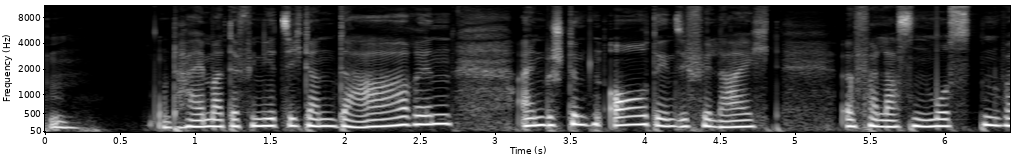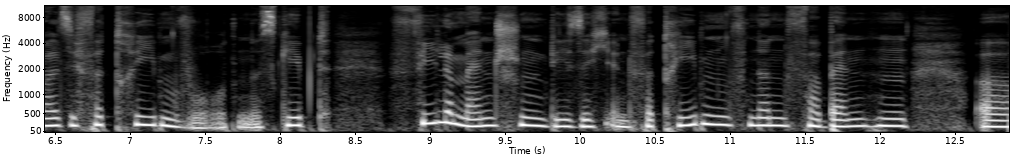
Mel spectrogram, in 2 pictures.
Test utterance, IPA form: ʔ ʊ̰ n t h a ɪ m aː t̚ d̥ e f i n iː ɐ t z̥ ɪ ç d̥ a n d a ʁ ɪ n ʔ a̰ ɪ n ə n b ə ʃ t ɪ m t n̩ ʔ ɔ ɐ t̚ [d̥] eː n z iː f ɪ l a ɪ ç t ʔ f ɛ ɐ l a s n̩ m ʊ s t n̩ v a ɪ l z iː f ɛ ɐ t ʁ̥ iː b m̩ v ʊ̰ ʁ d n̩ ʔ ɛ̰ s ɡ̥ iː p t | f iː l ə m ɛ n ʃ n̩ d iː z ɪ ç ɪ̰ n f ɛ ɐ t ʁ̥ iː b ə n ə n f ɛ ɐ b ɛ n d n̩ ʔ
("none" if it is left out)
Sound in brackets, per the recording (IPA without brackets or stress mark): d̥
